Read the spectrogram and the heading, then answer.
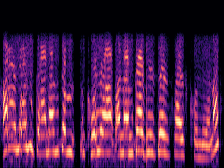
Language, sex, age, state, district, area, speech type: Maithili, female, 18-30, Bihar, Muzaffarpur, rural, conversation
